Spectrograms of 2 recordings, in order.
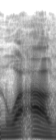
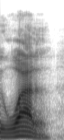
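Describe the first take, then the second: First: The alif vowel is pronounced as a separate syllable. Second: The alif is silent and the sounds link. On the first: The speaker calls it wrong. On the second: The speaker calls it right.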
